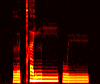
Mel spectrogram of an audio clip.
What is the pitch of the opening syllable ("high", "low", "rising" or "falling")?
rising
